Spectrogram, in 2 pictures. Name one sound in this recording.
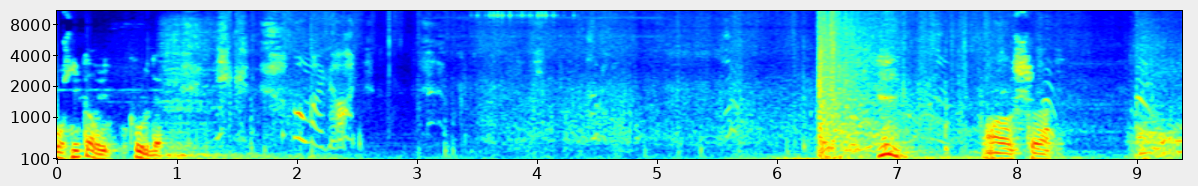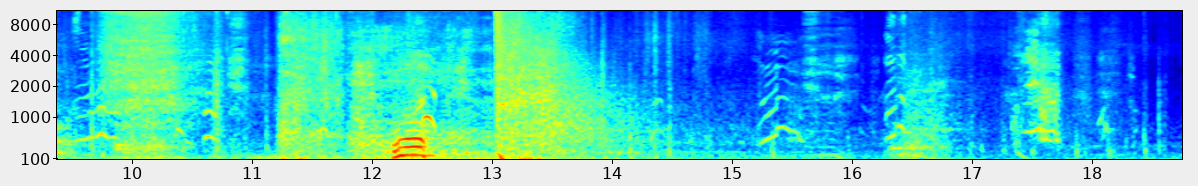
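A young woman screams and gasps in panic.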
